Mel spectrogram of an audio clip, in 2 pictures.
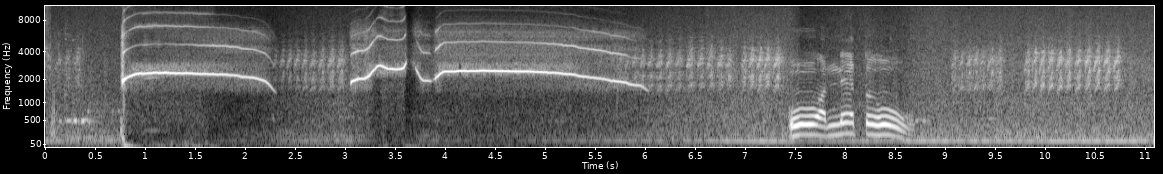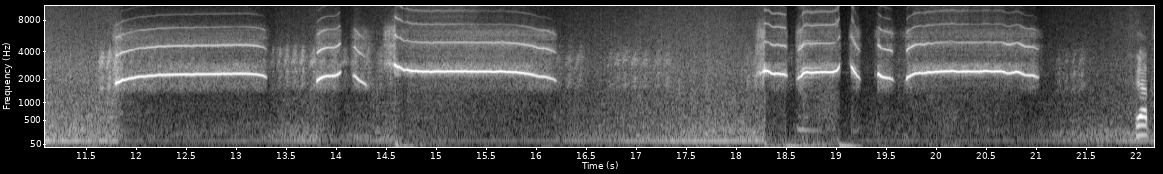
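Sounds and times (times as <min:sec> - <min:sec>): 
faint outdoor background: 0:00.0 - 0:22.1
whistled language message from the Ossau valley: 0:00.8 - 0:02.4, 0:03.0 - 0:06.0, 0:11.8 - 0:16.2, 0:18.2 - 0:21.1
speech: 0:07.4 - 0:08.8.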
